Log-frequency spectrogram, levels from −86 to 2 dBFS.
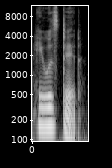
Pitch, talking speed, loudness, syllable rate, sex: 155 Hz, 240 wpm, -16 LUFS, 4.8 syllables/s, female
